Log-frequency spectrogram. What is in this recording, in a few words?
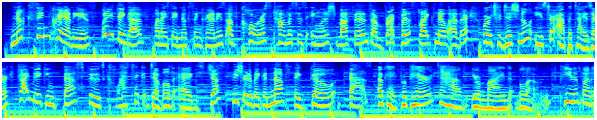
VO w music; voice talent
